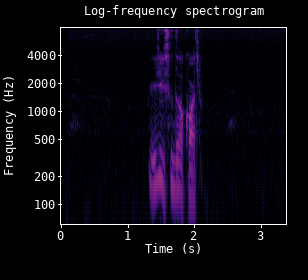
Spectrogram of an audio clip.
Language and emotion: Russian, neutral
